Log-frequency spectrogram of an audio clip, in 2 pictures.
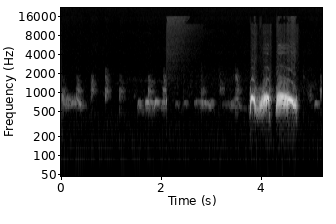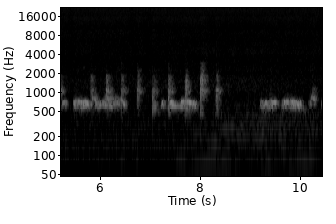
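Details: Spotted dove giving kích bổi lure cooing. Soft, scattered low notes run throughout, broken by one loud pair of rich, warbling coos about halfway through.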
